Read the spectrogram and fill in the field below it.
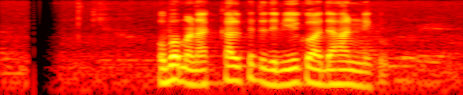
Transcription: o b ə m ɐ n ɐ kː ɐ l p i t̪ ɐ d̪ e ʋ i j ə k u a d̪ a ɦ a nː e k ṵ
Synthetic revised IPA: o b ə m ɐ n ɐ kː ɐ l p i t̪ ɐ d̪ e ʋ i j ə k u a d̪ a ɦ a nː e k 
